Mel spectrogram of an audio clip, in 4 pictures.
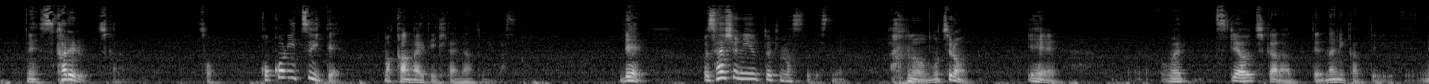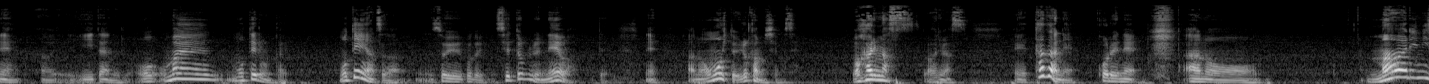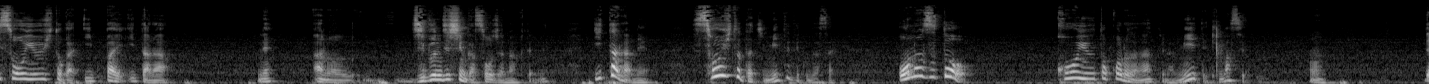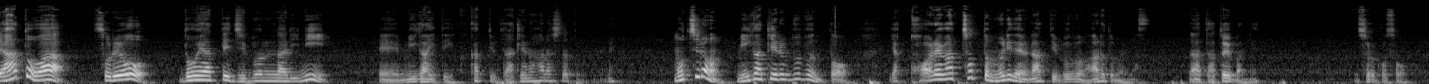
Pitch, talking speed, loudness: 110 Hz, 320 characters per minute, -22 LUFS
